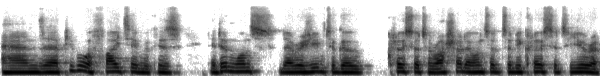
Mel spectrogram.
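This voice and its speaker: Against a quiet background, a man speaks in a fairly high pitch with monotone, flat intonation and a somewhat breathy voice. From France. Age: 20s. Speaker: political professional. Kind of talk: interview.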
